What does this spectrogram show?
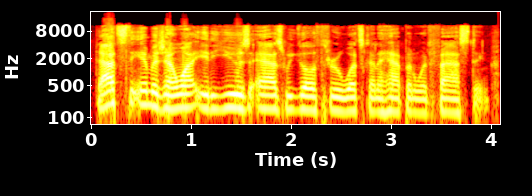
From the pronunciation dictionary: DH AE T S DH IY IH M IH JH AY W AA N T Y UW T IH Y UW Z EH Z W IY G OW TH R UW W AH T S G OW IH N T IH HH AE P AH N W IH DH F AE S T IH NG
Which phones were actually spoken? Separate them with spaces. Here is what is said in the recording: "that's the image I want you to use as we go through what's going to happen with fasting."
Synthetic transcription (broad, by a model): DH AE T S DH IY IH M IH JH AY W AA N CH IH T IH Y UW Z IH Z W IY G OW TH R UW W AH T S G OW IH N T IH HH AE P AH N W IH DH F AE S T IH NG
